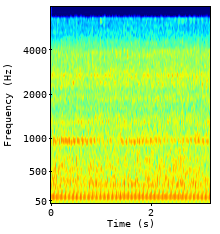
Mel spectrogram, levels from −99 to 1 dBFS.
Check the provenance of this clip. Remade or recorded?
recorded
